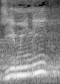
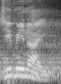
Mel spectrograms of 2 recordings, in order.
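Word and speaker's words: Gemini: এটা অনেকে প্রোনাউন্স করে জিমিনি অর জিমিনাই।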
